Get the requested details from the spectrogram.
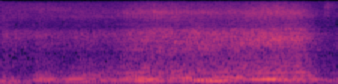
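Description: A loud motorcycle engine rumbles and revs, its deep throaty drone swelling and easing in a few surges over several seconds, with no voices.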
